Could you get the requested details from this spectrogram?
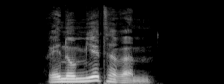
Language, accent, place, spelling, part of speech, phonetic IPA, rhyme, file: German, Germany, Berlin, renommierterem, adjective, [ʁenɔˈmiːɐ̯təʁəm], -iːɐ̯təʁəm, De-renommierterem.ogg
- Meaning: strong dative masculine/neuter singular comparative degree of renommiert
